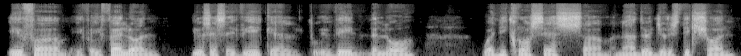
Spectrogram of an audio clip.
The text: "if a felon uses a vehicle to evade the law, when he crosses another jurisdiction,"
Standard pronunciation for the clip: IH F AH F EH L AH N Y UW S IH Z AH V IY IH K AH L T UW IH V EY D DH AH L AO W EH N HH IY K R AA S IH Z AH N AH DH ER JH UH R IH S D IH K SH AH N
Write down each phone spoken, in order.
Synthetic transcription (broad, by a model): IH F AH F EH L AH N Y UW S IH S AH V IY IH K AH L T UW IH V EY D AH L AO W EH N HH IY K R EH S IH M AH N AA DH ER JH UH R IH S D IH K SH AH N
